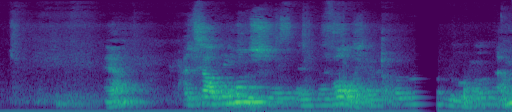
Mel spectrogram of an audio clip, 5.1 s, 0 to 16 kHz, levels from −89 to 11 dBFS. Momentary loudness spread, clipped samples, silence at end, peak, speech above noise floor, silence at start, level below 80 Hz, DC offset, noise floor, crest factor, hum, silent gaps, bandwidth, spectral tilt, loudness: 21 LU; under 0.1%; 0 s; -10 dBFS; 25 dB; 0.1 s; -64 dBFS; 0.2%; -53 dBFS; 20 dB; none; none; 16 kHz; -4.5 dB/octave; -28 LUFS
